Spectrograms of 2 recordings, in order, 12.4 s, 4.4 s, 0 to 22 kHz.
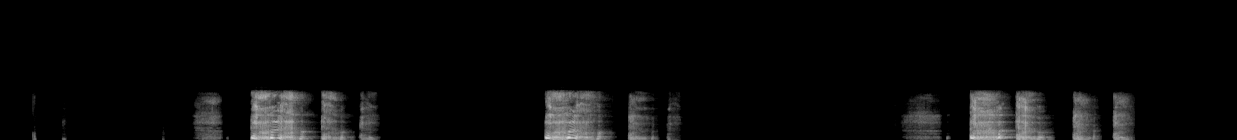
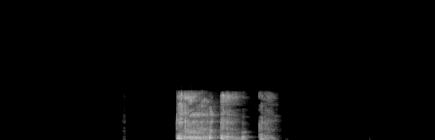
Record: {"three_cough_length": "12.4 s", "three_cough_amplitude": 26654, "three_cough_signal_mean_std_ratio": 0.29, "cough_length": "4.4 s", "cough_amplitude": 27973, "cough_signal_mean_std_ratio": 0.3, "survey_phase": "beta (2021-08-13 to 2022-03-07)", "age": "65+", "gender": "Female", "wearing_mask": "No", "symptom_cough_any": true, "symptom_fatigue": true, "symptom_fever_high_temperature": true, "symptom_change_to_sense_of_smell_or_taste": true, "symptom_onset": "9 days", "smoker_status": "Never smoked", "respiratory_condition_asthma": false, "respiratory_condition_other": false, "recruitment_source": "Test and Trace", "submission_delay": "2 days", "covid_test_result": "Positive", "covid_test_method": "RT-qPCR", "covid_ct_value": 14.7, "covid_ct_gene": "ORF1ab gene", "covid_ct_mean": 14.9, "covid_viral_load": "13000000 copies/ml", "covid_viral_load_category": "High viral load (>1M copies/ml)"}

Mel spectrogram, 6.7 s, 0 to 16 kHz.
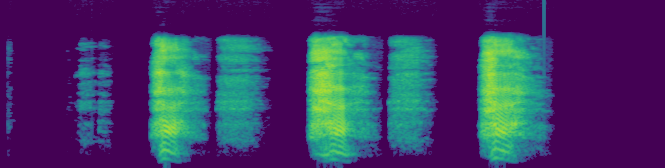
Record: {"exhalation_length": "6.7 s", "exhalation_amplitude": 30482, "exhalation_signal_mean_std_ratio": 0.32, "survey_phase": "beta (2021-08-13 to 2022-03-07)", "age": "18-44", "gender": "Male", "wearing_mask": "No", "symptom_cough_any": true, "symptom_runny_or_blocked_nose": true, "symptom_sore_throat": true, "symptom_fatigue": true, "symptom_headache": true, "symptom_change_to_sense_of_smell_or_taste": true, "symptom_loss_of_taste": true, "symptom_onset": "4 days", "smoker_status": "Never smoked", "respiratory_condition_asthma": false, "respiratory_condition_other": false, "recruitment_source": "Test and Trace", "submission_delay": "1 day", "covid_test_result": "Positive", "covid_test_method": "RT-qPCR", "covid_ct_value": 19.6, "covid_ct_gene": "ORF1ab gene"}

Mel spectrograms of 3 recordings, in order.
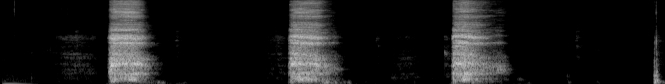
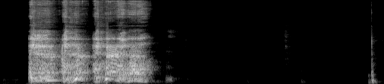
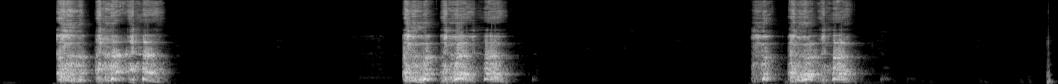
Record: {"exhalation_length": "6.7 s", "exhalation_amplitude": 32768, "exhalation_signal_mean_std_ratio": 0.34, "cough_length": "3.8 s", "cough_amplitude": 32070, "cough_signal_mean_std_ratio": 0.45, "three_cough_length": "10.6 s", "three_cough_amplitude": 32768, "three_cough_signal_mean_std_ratio": 0.41, "survey_phase": "beta (2021-08-13 to 2022-03-07)", "age": "65+", "gender": "Male", "wearing_mask": "No", "symptom_none": true, "smoker_status": "Never smoked", "respiratory_condition_asthma": false, "respiratory_condition_other": false, "recruitment_source": "REACT", "submission_delay": "1 day", "covid_test_result": "Negative", "covid_test_method": "RT-qPCR"}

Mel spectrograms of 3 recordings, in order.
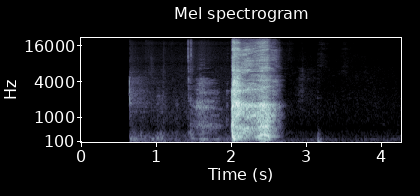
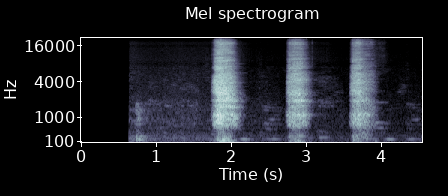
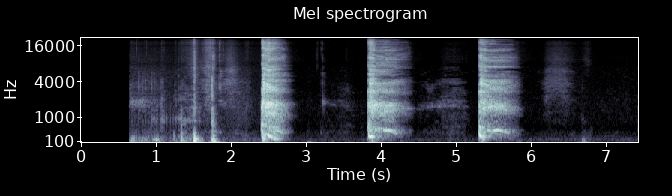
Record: {"cough_length": "4.3 s", "cough_amplitude": 32767, "cough_signal_mean_std_ratio": 0.28, "exhalation_length": "4.6 s", "exhalation_amplitude": 32768, "exhalation_signal_mean_std_ratio": 0.31, "three_cough_length": "7.4 s", "three_cough_amplitude": 32767, "three_cough_signal_mean_std_ratio": 0.31, "survey_phase": "beta (2021-08-13 to 2022-03-07)", "age": "45-64", "gender": "Female", "wearing_mask": "No", "symptom_prefer_not_to_say": true, "smoker_status": "Never smoked", "respiratory_condition_asthma": false, "respiratory_condition_other": false, "recruitment_source": "REACT", "submission_delay": "1 day", "covid_test_result": "Negative", "covid_test_method": "RT-qPCR", "influenza_a_test_result": "Unknown/Void", "influenza_b_test_result": "Unknown/Void"}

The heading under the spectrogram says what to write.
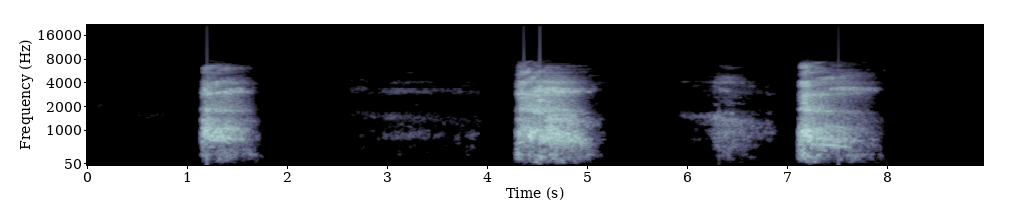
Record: {"exhalation_length": "9.0 s", "exhalation_amplitude": 11634, "exhalation_signal_mean_std_ratio": 0.33, "survey_phase": "beta (2021-08-13 to 2022-03-07)", "age": "18-44", "gender": "Female", "wearing_mask": "No", "symptom_none": true, "smoker_status": "Never smoked", "respiratory_condition_asthma": false, "respiratory_condition_other": false, "recruitment_source": "REACT", "submission_delay": "1 day", "covid_test_result": "Negative", "covid_test_method": "RT-qPCR"}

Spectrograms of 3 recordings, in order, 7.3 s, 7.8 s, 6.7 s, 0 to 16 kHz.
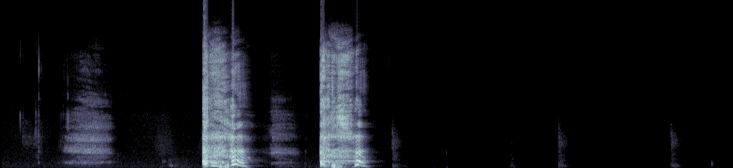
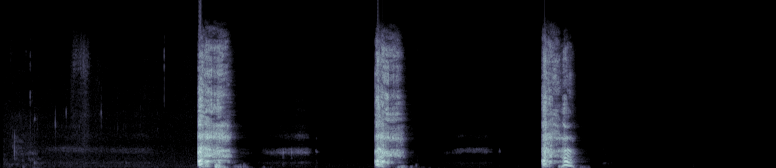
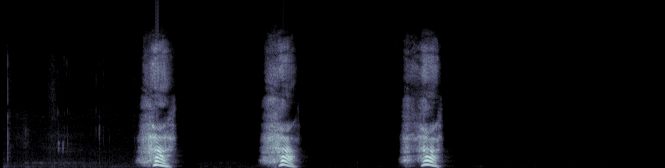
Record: {"cough_length": "7.3 s", "cough_amplitude": 32768, "cough_signal_mean_std_ratio": 0.26, "three_cough_length": "7.8 s", "three_cough_amplitude": 32768, "three_cough_signal_mean_std_ratio": 0.23, "exhalation_length": "6.7 s", "exhalation_amplitude": 30094, "exhalation_signal_mean_std_ratio": 0.24, "survey_phase": "alpha (2021-03-01 to 2021-08-12)", "age": "45-64", "gender": "Female", "wearing_mask": "No", "symptom_none": true, "smoker_status": "Never smoked", "respiratory_condition_asthma": false, "respiratory_condition_other": false, "recruitment_source": "REACT", "submission_delay": "2 days", "covid_test_result": "Negative", "covid_test_method": "RT-qPCR"}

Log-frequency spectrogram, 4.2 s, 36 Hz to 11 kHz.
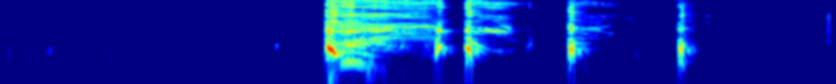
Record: {"cough_length": "4.2 s", "cough_amplitude": 32768, "cough_signal_mean_std_ratio": 0.24, "survey_phase": "beta (2021-08-13 to 2022-03-07)", "age": "45-64", "gender": "Female", "wearing_mask": "No", "symptom_new_continuous_cough": true, "symptom_runny_or_blocked_nose": true, "symptom_shortness_of_breath": true, "symptom_sore_throat": true, "symptom_fatigue": true, "symptom_fever_high_temperature": true, "symptom_headache": true, "symptom_onset": "5 days", "smoker_status": "Ex-smoker", "respiratory_condition_asthma": false, "respiratory_condition_other": false, "recruitment_source": "Test and Trace", "submission_delay": "1 day", "covid_test_result": "Positive", "covid_test_method": "RT-qPCR", "covid_ct_value": 20.9, "covid_ct_gene": "ORF1ab gene"}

